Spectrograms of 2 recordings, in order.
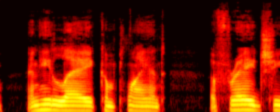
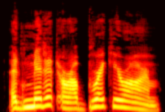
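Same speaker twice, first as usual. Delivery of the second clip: hard demand; 6 semitones higher, 5 dB louder than usual. Acted. Anna demanding confession.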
